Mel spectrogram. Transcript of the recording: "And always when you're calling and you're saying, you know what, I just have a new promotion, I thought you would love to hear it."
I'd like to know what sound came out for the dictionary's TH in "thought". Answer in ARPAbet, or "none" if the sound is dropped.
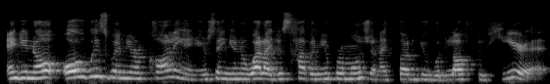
TH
